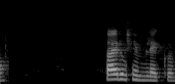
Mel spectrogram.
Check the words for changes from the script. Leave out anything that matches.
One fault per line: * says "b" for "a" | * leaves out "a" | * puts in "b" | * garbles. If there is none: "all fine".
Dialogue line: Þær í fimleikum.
all fine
